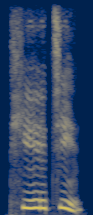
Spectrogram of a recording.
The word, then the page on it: 贴近: tiē jìn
